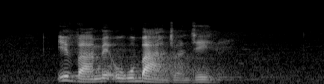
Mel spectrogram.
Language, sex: Zulu, male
